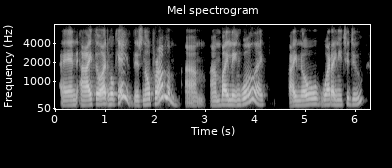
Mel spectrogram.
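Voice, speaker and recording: Speaking fairly slowly in a Puerto Rican accent, a woman has a fairly low pitch and ordinary pitch variation. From Puerto Rico. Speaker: diversity and inclusion leader and author. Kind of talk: podcast interview.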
